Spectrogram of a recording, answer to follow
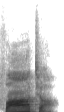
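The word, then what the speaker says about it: Butter: எடுத்துக்காட்டுக்கு புட்டா இங்க பாத்தீங்கன்னா டே ரிப்பீட் ஆகுது அதுக்கு முன்னாடி ஒரு வவ்வல் வருது. புட்ட அப்படின்னு சொல்லும்.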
